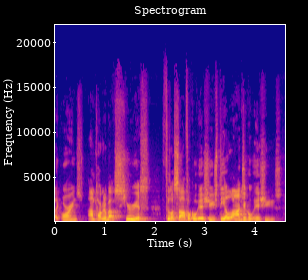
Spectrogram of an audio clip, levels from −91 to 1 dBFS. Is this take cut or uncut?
uncut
